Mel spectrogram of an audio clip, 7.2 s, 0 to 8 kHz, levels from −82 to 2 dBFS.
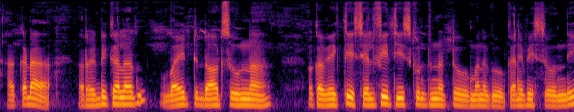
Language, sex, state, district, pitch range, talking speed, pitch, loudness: Telugu, male, Telangana, Mahabubabad, 115-130 Hz, 110 wpm, 120 Hz, -16 LUFS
